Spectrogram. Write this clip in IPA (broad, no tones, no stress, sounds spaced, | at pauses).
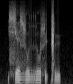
ɕ ɛ ɮ o r o ɬ ʉ ǁ ʉ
